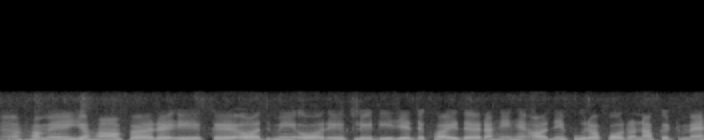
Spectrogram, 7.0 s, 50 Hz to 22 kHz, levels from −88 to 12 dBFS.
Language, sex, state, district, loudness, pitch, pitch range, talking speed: Hindi, female, Bihar, Madhepura, -28 LUFS, 190 Hz, 185-205 Hz, 155 wpm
